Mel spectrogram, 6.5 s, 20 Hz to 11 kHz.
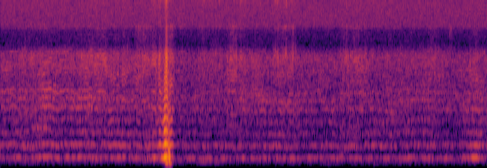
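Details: Honey bees drawn into a Colorado garage by a warm January spell, feeding from a 3D-printed tabletop tray. A smooth, low buzzing drone with one sharp tap early on, then steady humming.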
